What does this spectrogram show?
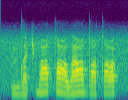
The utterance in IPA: ndat͡ʃbaw tˤø wadˤøtˤu

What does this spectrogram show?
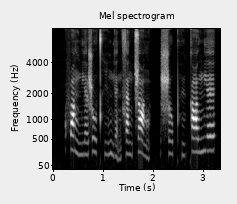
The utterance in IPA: fɑ˥˩ŋn̪jɛ˧˥ ʂo˥˩ʊ̯t̪ʰi˧˥mjɛ̰˨˩nsa˥˧n ʈ͡ʂɑ˥˩ŋ | ʂɤ˥pʰy˧˥ kɑ˥ʊ̯n̪jɛ˥

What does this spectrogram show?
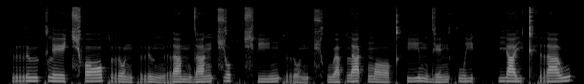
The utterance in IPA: rɯː˦˥kleː˧t͡ɕʰɔː˦˥pro˨˩n prɯ˨˩ŋra˧mda˦˥ŋ t͡ɕo˥˩k̚t͡ɕʰiː˦˥ŋ pro˩˦nt͡ɕʰu˦˥a̯ pla˥˩k̚mɔː˧kʰiː˥˩mde˦˥n kwi˥˩t̚ | ja˧jkʰra˦˥w

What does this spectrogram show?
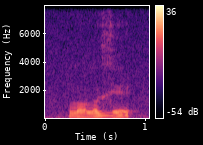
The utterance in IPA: lˠolˠʏ ɣɛ

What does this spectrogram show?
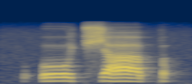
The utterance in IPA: ʔo t͡ʃap

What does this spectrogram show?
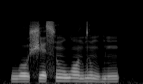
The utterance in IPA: wo˨ʃe˧sũ˦ wɔ̃˦ dũ˦˨ɡ͡bĩ˧

